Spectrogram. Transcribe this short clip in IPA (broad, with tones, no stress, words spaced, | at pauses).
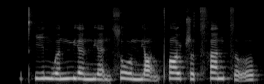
t̪ʰi˧˥n̪wə˧˥n mjɛ˥˩ n̪jɛ̰˨˩n so˥˩ʊ̯ n̪jɑ̰˨˩ŋpʰɑ˥ʊ̯ʈ͡ʂɤ˨t͡sʰa˥n t͡sɤ̰˨˩˦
